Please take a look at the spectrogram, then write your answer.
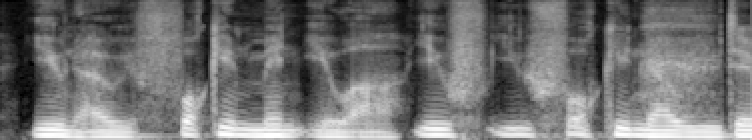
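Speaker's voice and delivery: put-on Northern English accent. Telling a story about a man who said this, imitating a Northern English accent. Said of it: "he had like a Geordie accent or a Northern accent".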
